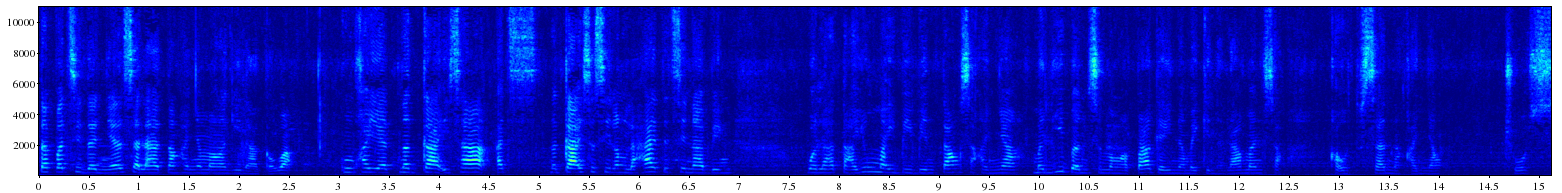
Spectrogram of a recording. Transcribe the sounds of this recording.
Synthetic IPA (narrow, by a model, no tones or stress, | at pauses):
t̪ɐpat̪̚sɪd̪ɐnjɛlsɐlɐhat̪̚nɐŋkɐɲːaŋmɐŋaɡɪnaːɡɐwaʔ | kʊŋkɐjat̪nɐɡ̚kaʔɪsaʔɐt̪ | nɐɡ̚kaʔɪsasɪlaŋlɐɦat̪ɐt̪sɪnaːbɪŋ | wɐlat̪aːjoŋmɐʔɪbiːbɪnt̪aŋsɐkɐɲːamɐliːbɐnsɐmɐŋabaːɡɐjnɐmɐjkɪnalaːmɐnsɐ | kɐʔʊt̪ʊ̥sanːɐŋkɐɲaŋ | d͡ʒos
